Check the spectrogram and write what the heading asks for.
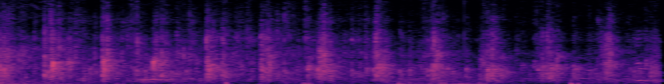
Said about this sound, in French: Et vraiment, merci d'être aussi nombreux ce soir, ça nous fait vraiment plaisir. Vous pouvez vous applaudir, vous pouvez être fiers de vous.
